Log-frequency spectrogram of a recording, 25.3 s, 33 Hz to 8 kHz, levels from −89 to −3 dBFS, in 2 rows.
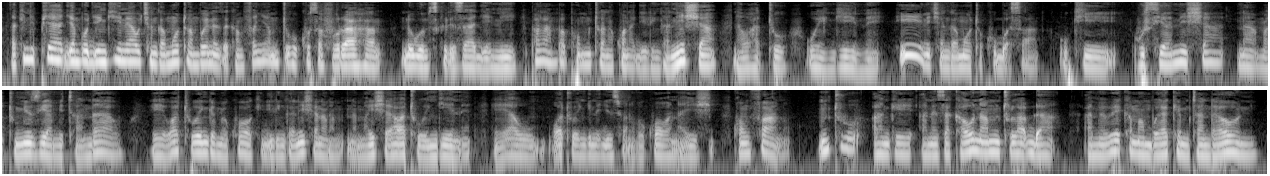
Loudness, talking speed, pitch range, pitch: -22 LUFS, 150 wpm, 110-135 Hz, 120 Hz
